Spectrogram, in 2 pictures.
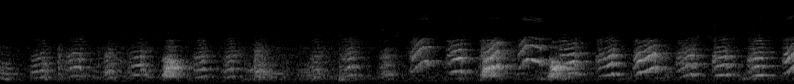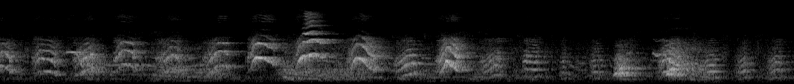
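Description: Litter of newborn golden retriever puppies squeaking and whining: short high calls that slide in pitch, several a second and overlapping, loudest a little past the middle.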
